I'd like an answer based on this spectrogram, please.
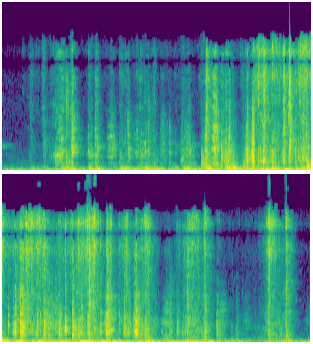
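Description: Footsteps on tatami mats: a shiba inu's paws and a person walking behind it, a quick run of soft steps and light clicks that builds up about a second in, over a low handling rumble.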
